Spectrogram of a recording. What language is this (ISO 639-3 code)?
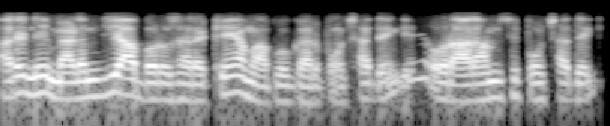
urd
